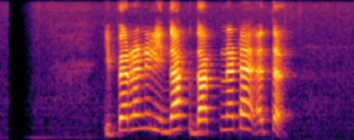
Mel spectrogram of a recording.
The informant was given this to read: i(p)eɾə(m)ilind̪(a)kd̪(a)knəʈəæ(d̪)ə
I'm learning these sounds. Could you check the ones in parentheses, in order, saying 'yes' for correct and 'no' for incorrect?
yes, no, yes, yes, no

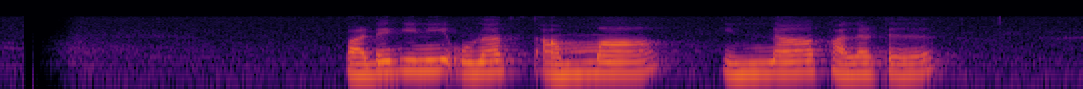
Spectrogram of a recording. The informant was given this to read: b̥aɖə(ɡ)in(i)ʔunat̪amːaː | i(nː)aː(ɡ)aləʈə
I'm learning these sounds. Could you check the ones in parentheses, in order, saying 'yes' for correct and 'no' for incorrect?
yes, yes, yes, no

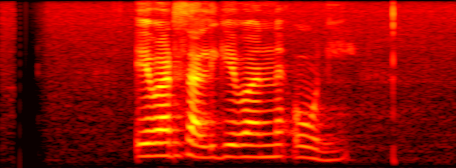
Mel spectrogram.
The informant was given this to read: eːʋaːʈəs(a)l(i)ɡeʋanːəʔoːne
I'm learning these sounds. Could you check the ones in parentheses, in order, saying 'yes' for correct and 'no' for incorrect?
yes, yes

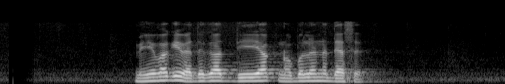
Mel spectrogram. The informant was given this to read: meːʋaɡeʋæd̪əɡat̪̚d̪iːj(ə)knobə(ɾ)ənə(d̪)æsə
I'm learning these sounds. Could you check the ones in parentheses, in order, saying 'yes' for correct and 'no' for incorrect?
no, no, yes

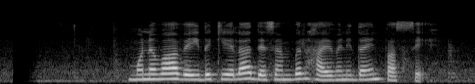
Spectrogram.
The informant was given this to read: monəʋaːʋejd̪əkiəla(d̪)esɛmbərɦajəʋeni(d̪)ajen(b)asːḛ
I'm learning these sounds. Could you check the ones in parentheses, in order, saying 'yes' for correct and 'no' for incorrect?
yes, yes, no

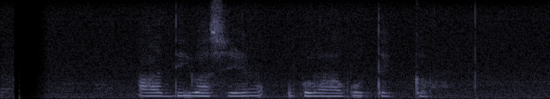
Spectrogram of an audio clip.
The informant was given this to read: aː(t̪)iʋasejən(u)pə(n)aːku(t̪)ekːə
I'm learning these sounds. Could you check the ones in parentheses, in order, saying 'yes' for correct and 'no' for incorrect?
no, yes, no, yes

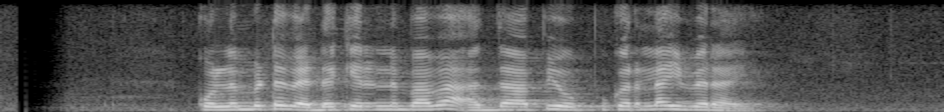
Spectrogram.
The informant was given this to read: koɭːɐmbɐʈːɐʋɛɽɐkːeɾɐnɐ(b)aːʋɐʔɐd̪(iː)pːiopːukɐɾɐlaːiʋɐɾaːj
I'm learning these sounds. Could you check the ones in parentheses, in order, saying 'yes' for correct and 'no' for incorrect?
yes, no

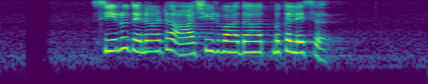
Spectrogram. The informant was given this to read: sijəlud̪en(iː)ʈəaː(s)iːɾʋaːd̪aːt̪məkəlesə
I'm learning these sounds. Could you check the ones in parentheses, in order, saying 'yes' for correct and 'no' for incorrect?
no, no

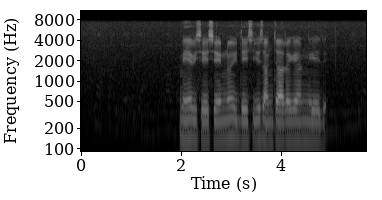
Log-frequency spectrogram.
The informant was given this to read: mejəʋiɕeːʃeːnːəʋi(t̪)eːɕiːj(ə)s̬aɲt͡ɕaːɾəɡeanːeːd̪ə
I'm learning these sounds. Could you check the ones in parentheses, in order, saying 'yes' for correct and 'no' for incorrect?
no, yes

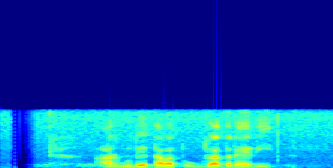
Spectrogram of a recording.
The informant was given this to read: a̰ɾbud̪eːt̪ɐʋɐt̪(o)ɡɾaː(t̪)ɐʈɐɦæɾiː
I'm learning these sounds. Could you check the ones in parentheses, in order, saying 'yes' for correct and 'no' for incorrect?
no, yes

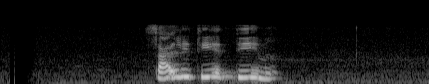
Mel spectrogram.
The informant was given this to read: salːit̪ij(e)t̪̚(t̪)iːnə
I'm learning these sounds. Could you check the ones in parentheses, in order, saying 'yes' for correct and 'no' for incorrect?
yes, no

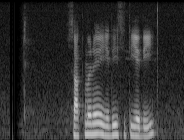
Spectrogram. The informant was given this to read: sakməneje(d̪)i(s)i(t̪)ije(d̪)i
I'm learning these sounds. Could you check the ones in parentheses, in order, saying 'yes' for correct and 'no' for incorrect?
yes, yes, yes, yes

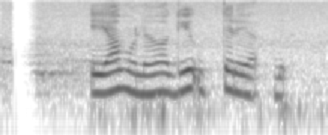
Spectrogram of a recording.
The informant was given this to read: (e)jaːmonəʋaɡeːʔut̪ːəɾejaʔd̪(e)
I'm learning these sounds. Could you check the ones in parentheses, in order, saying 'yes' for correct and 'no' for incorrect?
yes, yes

